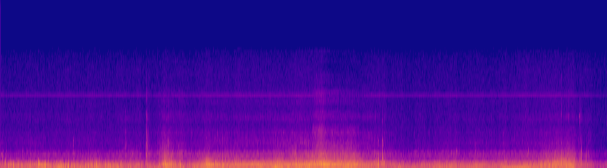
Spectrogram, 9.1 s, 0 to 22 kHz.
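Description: Mercedes-Benz GL 350 SUV driving through a shallow stream: a steady engine note under the splash and churn of tyres in water and slush, loudest about halfway through, both dropping away shortly before the end.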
